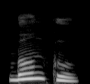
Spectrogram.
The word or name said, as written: ಬೊಂಕು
